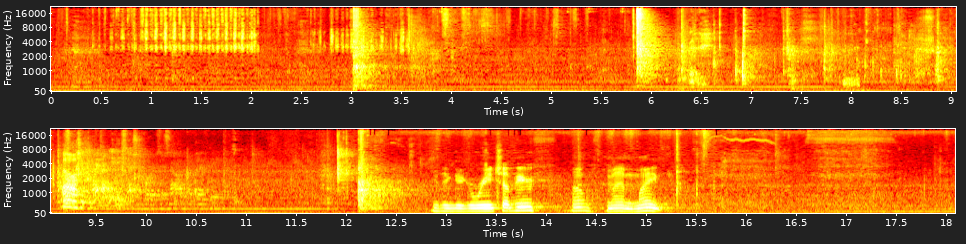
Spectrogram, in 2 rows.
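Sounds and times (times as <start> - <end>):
fast high rattle: 0.0 - 4.2
faint steady hum: 0.0 - 18.0.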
